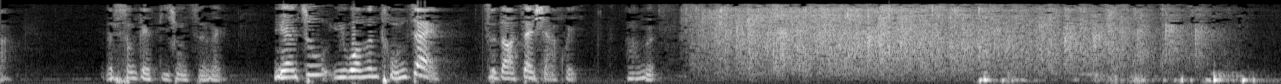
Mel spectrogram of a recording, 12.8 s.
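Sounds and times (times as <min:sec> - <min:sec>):
speech: 0:01.0 - 0:07.1
audience applause: 0:06.8 - 0:12.4.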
